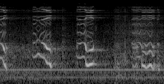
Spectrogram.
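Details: Short, high whimpers from an 18-day-old puppy, three quick squeaky notes that bend downward, in a small room indoors, with faint talking nearby.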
